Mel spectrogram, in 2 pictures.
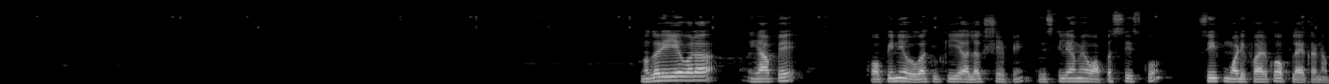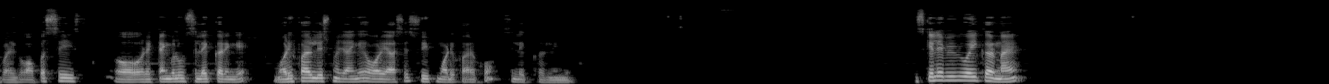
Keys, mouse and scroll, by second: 1.2 right click, 2.0 click, 2.0 click, 4.2 right click, 4.9 click, 7.7 right click, 8.7 click, 9.9 middle click, 11.1 click, 16.2 s, 19.5 click, 24.1 click, 24.1-26.5 drag.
